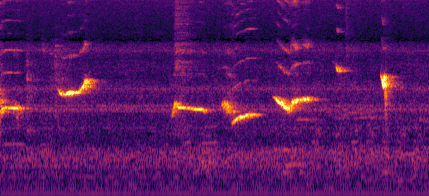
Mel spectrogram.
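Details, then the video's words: Black-striped sparrow (Tumba Yegua) whistling a string of separate slurred notes, some rising and some falling, spaced irregularly with short gaps, over a faint low hum. "HACER TRINAR a Tumba Yegua Audio para estimular el CANTO a estas bellas aves en la NATURALEZA"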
